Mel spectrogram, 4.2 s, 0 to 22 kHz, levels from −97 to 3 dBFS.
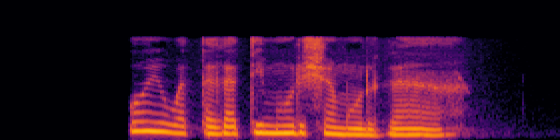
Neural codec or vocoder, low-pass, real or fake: vocoder, 22.05 kHz, 80 mel bands, WaveNeXt; 7.2 kHz; fake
